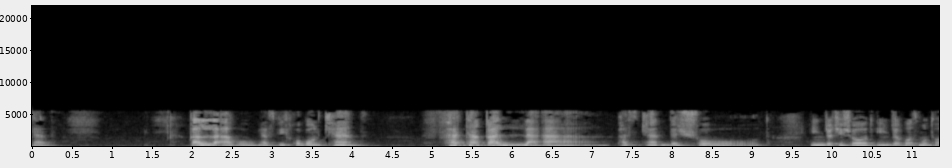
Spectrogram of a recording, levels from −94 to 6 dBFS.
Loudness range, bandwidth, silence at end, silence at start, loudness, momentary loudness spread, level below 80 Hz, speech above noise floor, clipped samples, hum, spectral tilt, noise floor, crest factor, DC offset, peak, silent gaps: 4 LU; 5.8 kHz; 0 s; 0 s; -30 LUFS; 22 LU; -62 dBFS; 36 dB; under 0.1%; none; -9 dB/octave; -66 dBFS; 22 dB; under 0.1%; -10 dBFS; none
